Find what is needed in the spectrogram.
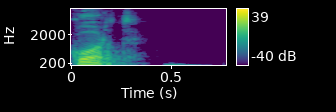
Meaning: tennis court, court
- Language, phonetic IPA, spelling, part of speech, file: Russian, [kort], корт, noun, Ru-корт.ogg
